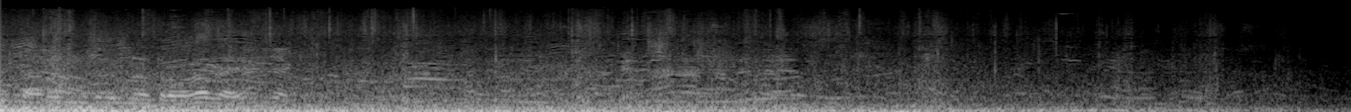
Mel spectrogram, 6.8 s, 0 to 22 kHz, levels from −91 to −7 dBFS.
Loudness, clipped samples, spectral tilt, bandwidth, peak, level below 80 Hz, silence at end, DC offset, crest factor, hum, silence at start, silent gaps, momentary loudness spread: -37 LUFS; under 0.1%; -6.5 dB/octave; 16 kHz; -16 dBFS; -36 dBFS; 0.1 s; under 0.1%; 18 dB; none; 0 s; none; 16 LU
